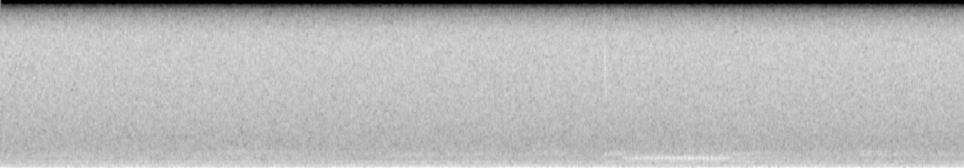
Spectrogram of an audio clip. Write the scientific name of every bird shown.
Branta canadensis, unidentified bird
